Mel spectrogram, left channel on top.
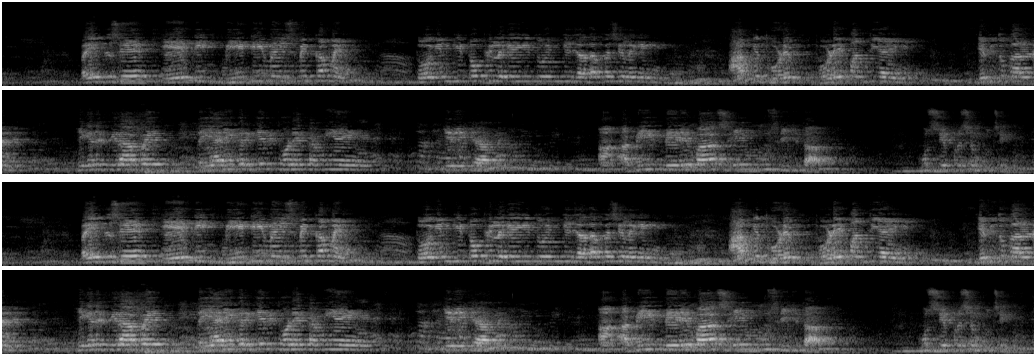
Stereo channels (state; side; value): quieter; left; 4.1 dB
